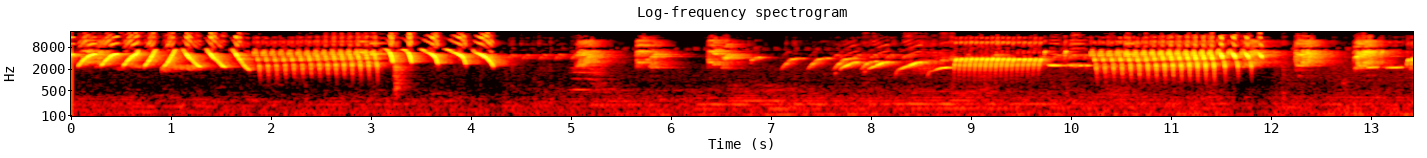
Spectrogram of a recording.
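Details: Canary song used to encourage mating: loud, high trilled phrases with rapid repeated rising and falling notes, buzzy rolls and pauses between bursts.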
